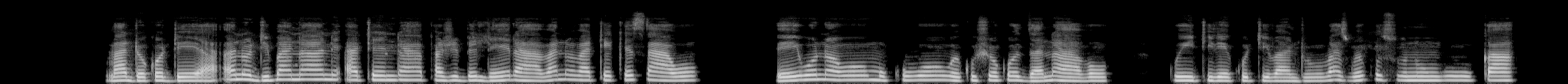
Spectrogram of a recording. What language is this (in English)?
Ndau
